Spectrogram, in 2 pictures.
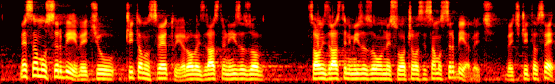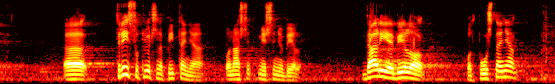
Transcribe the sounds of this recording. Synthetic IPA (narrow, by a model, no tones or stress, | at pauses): ne̞samousr̩bijiʋe̞t͡ɕut͡ʃit̪aʋo̞msʋeːt̪ujeɾo̞ʋajzd̪ɾavst̪ʋeniizazoʋ | sao̞ʋimzɾavst̪ʋe̞nimizazoʋo̞mne̞suot͡ʃaʋase̞samosr̩bija̰ʋḛt͡ɕ | ʋet͡ɕt͡ʃit̪aʋsʋe̞ːt̪ | t̪ɾiːsukʎuːt͡ʂnapiːt̪aɲa̰ | po̞naʃemːiʃlʎeɲubiːla̰ | d̪alijebiːlo̞ | ot̪puːʃt̪aɲa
